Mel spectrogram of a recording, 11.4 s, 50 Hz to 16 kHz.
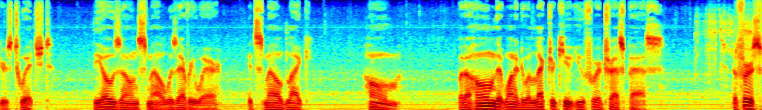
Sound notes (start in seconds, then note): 10.9 sound: A sharp, melodic electrical hum. The sound of surging power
